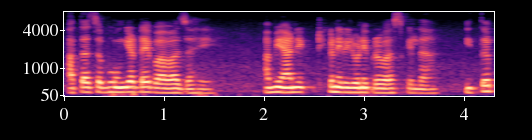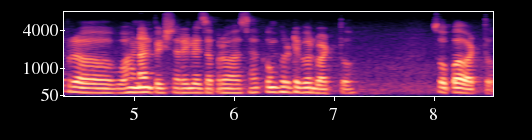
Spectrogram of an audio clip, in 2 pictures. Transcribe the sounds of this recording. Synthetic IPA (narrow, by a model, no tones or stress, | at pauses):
at̪at͡səbʱoŋɡjaʈajpaʋad͡zaɦe | am̤iːañek̚ʈʰi̥kɽ̃iɾilʋəɳ̃iːpɾəʋaskela | it̪əɾpɾəʋaɦɳ̃anpekʂaɾajlet͡sapɾəʋasɦakəmfəɾʈebəlʋaʈ̚ʰt̪o | sopaʋaʈ̚t̪o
